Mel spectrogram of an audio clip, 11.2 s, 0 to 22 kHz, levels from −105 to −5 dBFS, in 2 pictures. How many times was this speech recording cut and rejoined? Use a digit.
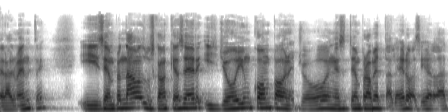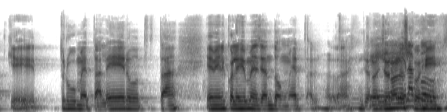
2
